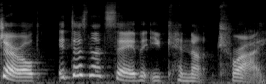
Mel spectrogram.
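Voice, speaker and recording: Here a woman uses a put-on character voice. Her pitch sits in the medium range. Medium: read story. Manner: bright, energetic, upbeat.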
